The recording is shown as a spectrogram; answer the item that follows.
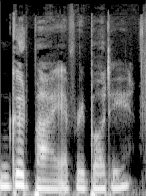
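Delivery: British accent in radio-presenter voice. Asked to say goodbye to the podcast listeners in a british accent. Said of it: "Do you want to say goodbye in your British accent?".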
